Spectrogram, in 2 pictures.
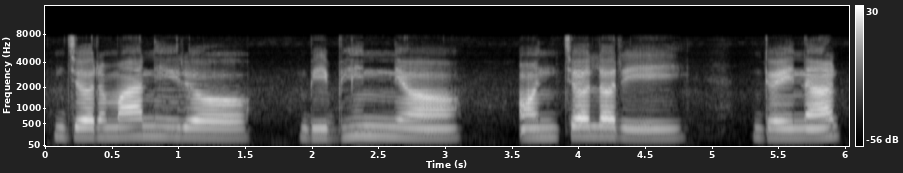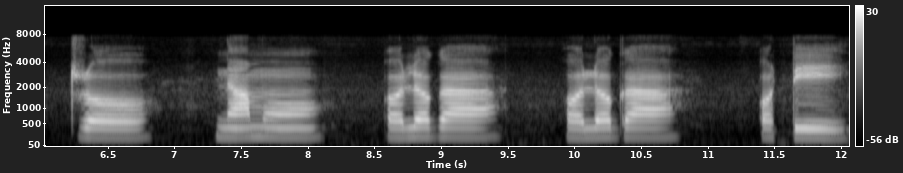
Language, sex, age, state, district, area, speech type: Odia, female, 18-30, Odisha, Nuapada, urban, read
